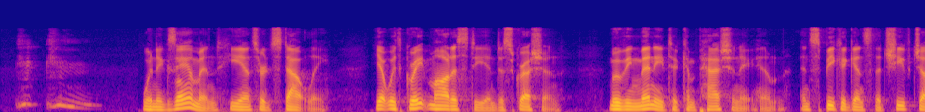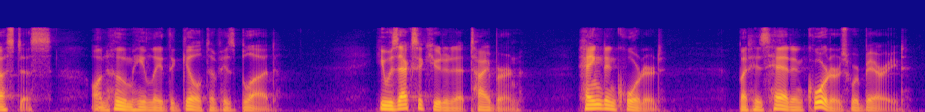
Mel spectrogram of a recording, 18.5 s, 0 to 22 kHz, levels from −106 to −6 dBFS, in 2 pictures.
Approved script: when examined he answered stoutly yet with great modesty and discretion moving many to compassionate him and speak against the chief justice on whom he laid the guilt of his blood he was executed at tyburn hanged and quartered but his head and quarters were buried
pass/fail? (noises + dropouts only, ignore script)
fail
